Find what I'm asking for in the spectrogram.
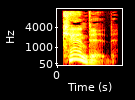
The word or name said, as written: candid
